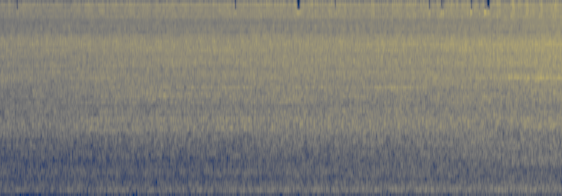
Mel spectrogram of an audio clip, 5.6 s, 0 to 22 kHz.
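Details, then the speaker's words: Salvage Cadillac Deville V8 idling while warming up after a new PCV elbow and the reinstalled power steering pump: smooth, even low rumble with no belt squeal, ticking or fluid leak. It runs healthy. "Belt's not squealing. I guess I did get enough of the fluid off and ain't leaking there."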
